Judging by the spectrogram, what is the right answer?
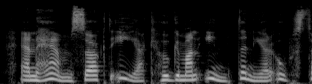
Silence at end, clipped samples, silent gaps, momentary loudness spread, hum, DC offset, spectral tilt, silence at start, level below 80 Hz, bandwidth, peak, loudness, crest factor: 0 s; under 0.1%; none; 6 LU; none; under 0.1%; -4.5 dB/octave; 0.1 s; -58 dBFS; 16 kHz; -10 dBFS; -26 LUFS; 16 dB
